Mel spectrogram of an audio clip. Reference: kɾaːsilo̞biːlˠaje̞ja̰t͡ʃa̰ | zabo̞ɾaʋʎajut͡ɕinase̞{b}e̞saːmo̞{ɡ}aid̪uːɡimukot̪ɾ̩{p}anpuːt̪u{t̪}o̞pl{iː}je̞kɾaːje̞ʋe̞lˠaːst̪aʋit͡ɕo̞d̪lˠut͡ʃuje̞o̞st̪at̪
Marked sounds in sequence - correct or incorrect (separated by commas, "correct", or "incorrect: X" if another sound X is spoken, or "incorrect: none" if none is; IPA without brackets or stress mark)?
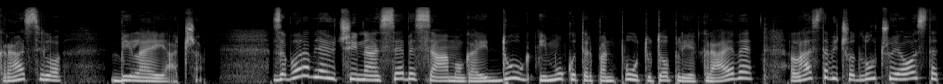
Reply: correct, correct, correct, correct, incorrect: i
